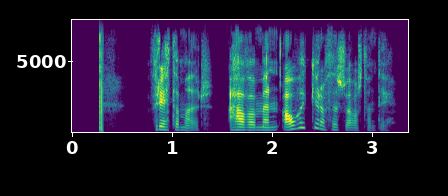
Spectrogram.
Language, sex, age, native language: Icelandic, female, 40-49, Icelandic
